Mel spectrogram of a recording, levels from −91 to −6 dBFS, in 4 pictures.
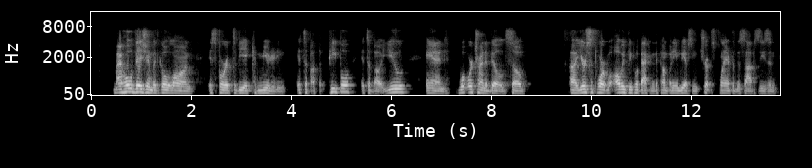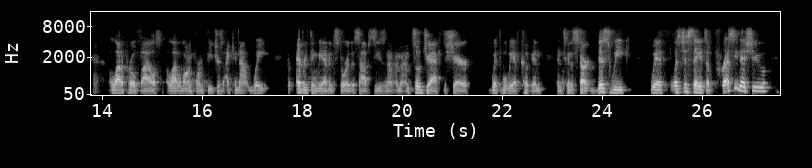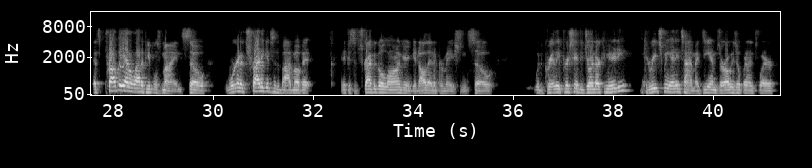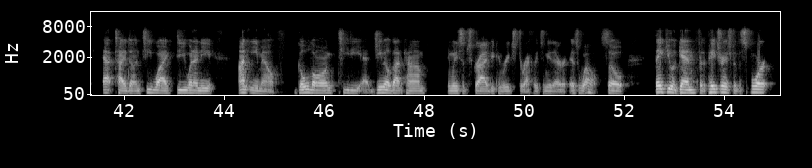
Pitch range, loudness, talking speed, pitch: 100-135 Hz, -31 LUFS, 205 wpm, 115 Hz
